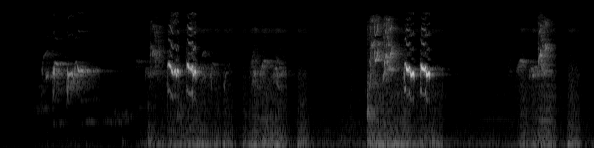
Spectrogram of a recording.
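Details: A tame sooty-headed bulbul trained as a decoy bird gives scattered short bright notes and paired chirps, separated by gaps of about a second, with faint handling noise beneath, indoors.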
